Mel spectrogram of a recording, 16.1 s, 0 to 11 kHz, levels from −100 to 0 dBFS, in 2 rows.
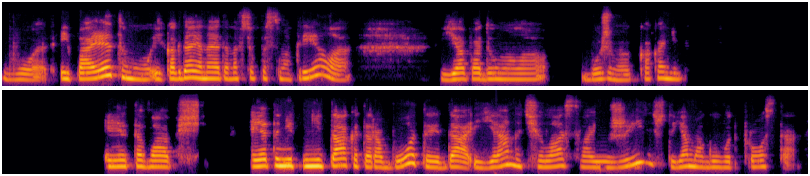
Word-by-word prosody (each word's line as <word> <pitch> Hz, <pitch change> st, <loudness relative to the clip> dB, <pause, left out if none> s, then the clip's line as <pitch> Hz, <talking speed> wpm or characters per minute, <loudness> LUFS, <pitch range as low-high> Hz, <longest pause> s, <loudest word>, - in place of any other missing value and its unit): Вот 185 Hz, -3 st, -6 dB
и 205 Hz, -1 st, +2 dB
поэтому, 210 Hz, -1 st, +3 dB
и 200 Hz, -, -1 dB
когда 210 Hz, +4 st, +2 dB
я 230 Hz, -2 st, +3 dB
на 210 Hz, 0 st, +3 dB
это 205 Hz, 0 st, -1 dB
на 205 Hz, -, -3 dB
всё 215 Hz, +1 st, -8 dB
посмотрела, 220 Hz, -, -4 dB, 0.9 s
я 190 Hz, +1 st, 0 dB
подумала: 190 Hz, -1 st, -5 dB, 0.3 s
"Боже 195 Hz, -1 st, -5 dB
мой, 170 Hz, 0 st, -9 dB
как 200 Hz, +3 st, -10 dB
они". 210 Hz, -3 st, -2 dB, 2.3 s
Это 215 Hz, +1 st, +1 dB
вообщ 200 Hz, -1 st, -1 dB, 0.5 s
это 225 Hz, +2 st, +5 dB
не 230 Hz, -1 st, +8 dB
не 225 Hz, 0 st, +9 dB
так 230 Hz, +2 st, +2 dB
это 205 Hz, -2 st, 0 dB
работает, 195 Hz, -, 0 dB
да. 195 Hz, -3 st, +2 dB
И -, -, -3 dB
я 195 Hz, +7 st, -1 dB
начала 215 Hz, -2 st, -1 dB
свою 190 Hz, -4 st, -5 dB
жизнь, 260 Hz, -, -1 dB
что 295 Hz, -9 st, -9 dB
я 205 Hz, +3 st, -1 dB
могу 195 Hz, -3 st, -2 dB
вот 185 Hz, -1 st, -6 dB
просто, 205 Hz, +1 st, -9 dB
205 Hz, 135 wpm, -23 LUFS, 190-220 Hz, 2.3 s, не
